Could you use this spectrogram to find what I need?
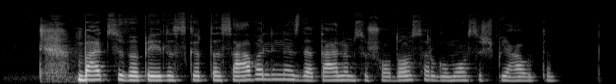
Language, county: Lithuanian, Tauragė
